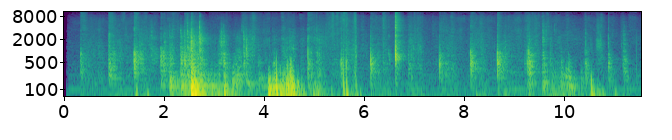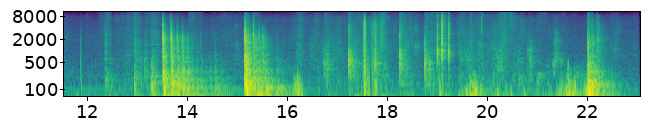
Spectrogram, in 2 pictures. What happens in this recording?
I walked down the hallway and opened a door. I turned on the light and walked to the wardrobe, opened it and closed it again. I then turned off the light and closed the door behind me.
